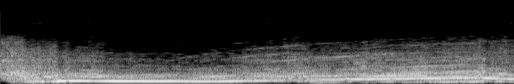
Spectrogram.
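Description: A sports car engine revs up loudly, then pulls away, its pitch climbing steadily as it accelerates with no voices over it.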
